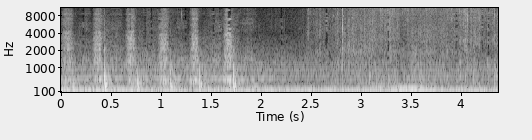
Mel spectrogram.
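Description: Bee smoker's bellows pumped in a quick series of breathy puffs, about three a second, to get the burlap and pine-needle fuel smoking. The puffing stops about two seconds in, leaving a steady low hum.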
